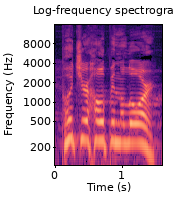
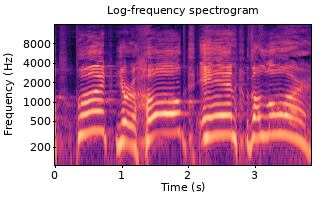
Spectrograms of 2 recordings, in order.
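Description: First: Said in the usual way. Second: Very slow, loud and higher, each word drawn out; stretched, ringing exhortation; preaching shout. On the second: Real, not acted. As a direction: call it out like a command from the pulpit.

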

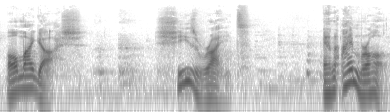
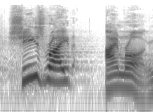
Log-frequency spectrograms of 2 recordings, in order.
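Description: First: Soft inner realisation, half to himself; hushed voice in his head admitting defeat; quiet inner voice. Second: She's right punched out louder and higher, I'm wrong dropping back; firm realisation. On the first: Pastor voicing his inner thought mid-argument with wife, hushed. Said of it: "I will hear this voice in my head". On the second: Pastor replaying his rational reflection during the argument, emphatic. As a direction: declare she's right loudly, then concede I'm wrong. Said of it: "It's in my mind". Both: Retold or imitated.

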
